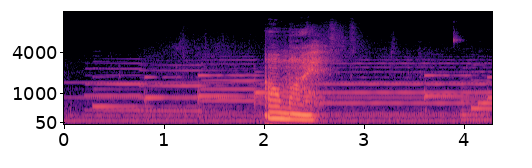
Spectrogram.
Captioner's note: none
